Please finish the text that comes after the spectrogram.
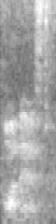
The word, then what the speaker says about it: honest: O, not honest, honest.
